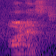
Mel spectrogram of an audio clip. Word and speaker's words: honest: an honest man, এখানে হচ্ছে অনেস্ট, অনেস্টটা এইচ আছে, ঠিক আছে, কিন্তু ভাওয়েলের মতো উচ্চারণ হয়েছে, সেই জন্য এন ব্যবহার করেছি আমরা।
